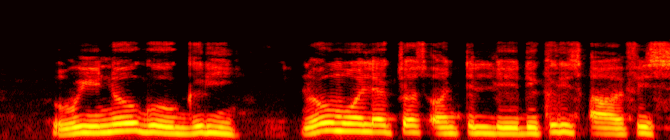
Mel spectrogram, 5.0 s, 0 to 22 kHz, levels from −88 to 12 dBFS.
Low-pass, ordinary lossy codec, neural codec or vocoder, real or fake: 7.2 kHz; none; codec, 16 kHz, 16 kbps, FreqCodec, smaller model; fake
